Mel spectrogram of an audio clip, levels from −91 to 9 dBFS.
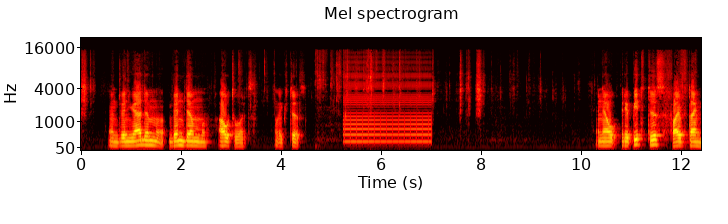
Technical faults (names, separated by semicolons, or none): sound cut by the noise suppressor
